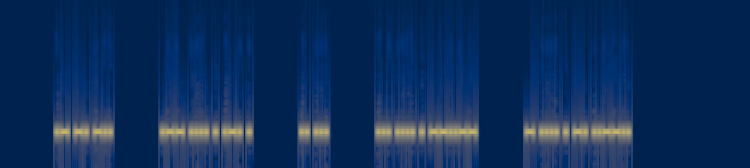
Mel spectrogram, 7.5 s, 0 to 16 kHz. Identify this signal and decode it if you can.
Morse code, heard as a keyed tone, about 50 wpm, 700 Hz. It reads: AND WHERE IS SHE, THEN?
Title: 3x Word-Spacing - Sentences from Top 200 Words - 50wpm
